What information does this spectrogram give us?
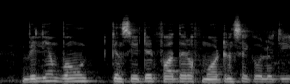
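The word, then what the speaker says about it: Wilhelm Wundt: Structuralism को present करने वाले, इसको तरतीब देने वाले जो साइकोलॉजिस्ट थे उनका नाम था विलियम वाउंट। इनको विलहेल्म वाउंट भी प्रोनाउंस किया जा सकता है।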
